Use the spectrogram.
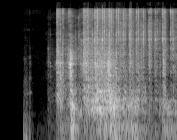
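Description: A sewing machine stitches frock fabric after a brief near-silence with faint handling taps, then a close, fast, steady motorised needle clatter that runs continuously to the end.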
